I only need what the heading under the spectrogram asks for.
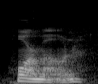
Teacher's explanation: say the o sound so we have a clear o vowel even though the second syllable of moan is unstressed it does have that clear o sound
